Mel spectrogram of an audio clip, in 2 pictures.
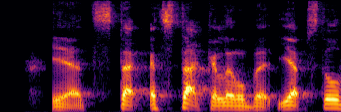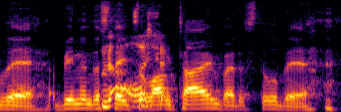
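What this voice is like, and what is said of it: New Zealand accent. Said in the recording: “Now I'm noticing an accent. Where are you from originally? ... I'm originally from New Zealand. ... I could totally pick up the accent.”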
